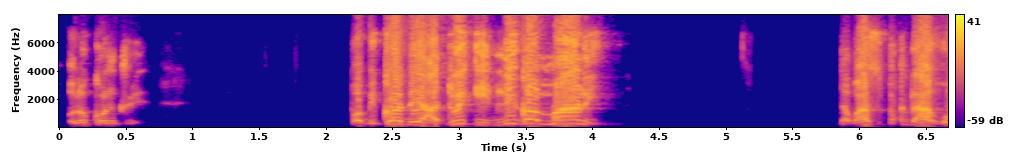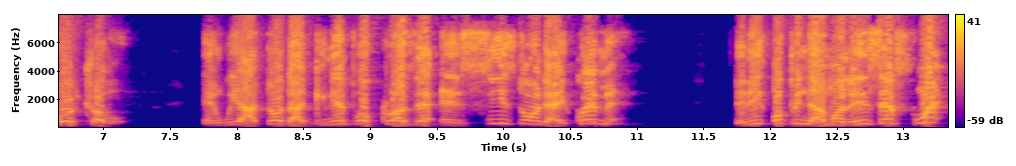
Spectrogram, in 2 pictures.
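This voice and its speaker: Man from Liberia, radio caller, bright tense voice, impassioned, rhetorical questions. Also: very high-pitched, gravelly, breathy edge. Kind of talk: call-in radio political commentary. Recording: phone line on radio.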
